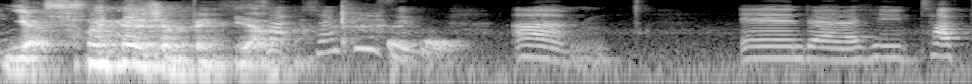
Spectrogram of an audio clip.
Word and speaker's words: Shunping: My name is Alexi Catlett, and I'm here to do a deck profile with Shunping. That's how you say it, right? Yep. Shunping? Yes. Shunping, yeah.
